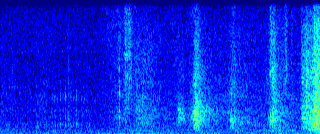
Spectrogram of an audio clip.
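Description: Quiet handling noises at a stopped wood lathe: a few brief scrapes and rustles, then a sharper knock near the end as the tool rest is moved into place.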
